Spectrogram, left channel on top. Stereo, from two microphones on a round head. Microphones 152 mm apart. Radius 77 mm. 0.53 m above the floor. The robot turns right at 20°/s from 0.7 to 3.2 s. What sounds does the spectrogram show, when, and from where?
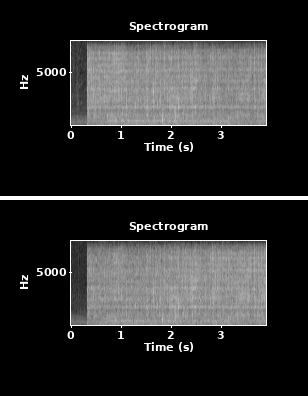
0.3 s boiling: 145° left, 1.5 m; by 3.9 s 165° right, 1.5 m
